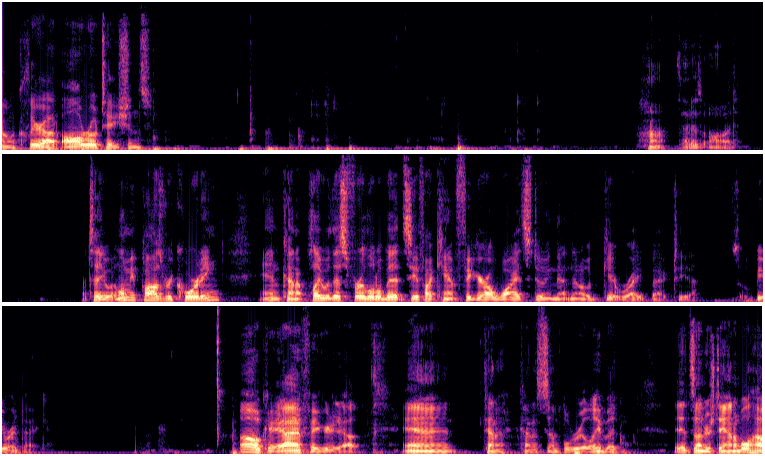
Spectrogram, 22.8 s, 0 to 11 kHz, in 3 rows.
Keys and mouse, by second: 0.8 alt+r, 1.7-6.5 middle drag, 1.7 a, 3.3 z, 4.0-5.8 right drag, 4.6 click, 5.2 r, 14.9-16.6 drag, 18.4-20.5 middle drag, 20.8-22.8 middle drag.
